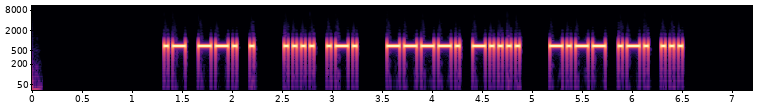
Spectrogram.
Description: Morse code, heard as a keyed tone, about 28 wpm, 700 Hz. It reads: AGE HR 96 YRS
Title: K1USN SST QSO Practice 28wpm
